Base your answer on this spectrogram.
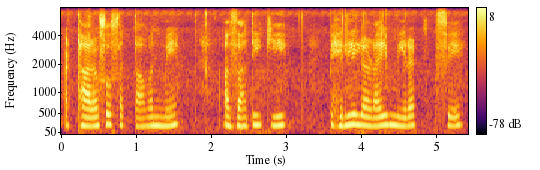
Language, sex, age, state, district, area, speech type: Urdu, female, 18-30, Delhi, Central Delhi, urban, spontaneous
